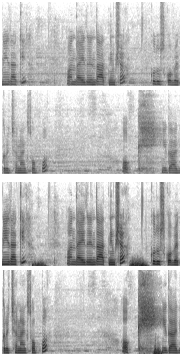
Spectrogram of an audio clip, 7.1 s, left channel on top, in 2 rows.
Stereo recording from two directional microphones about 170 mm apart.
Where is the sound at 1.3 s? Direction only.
35° right (ahead or behind).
